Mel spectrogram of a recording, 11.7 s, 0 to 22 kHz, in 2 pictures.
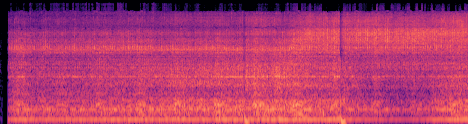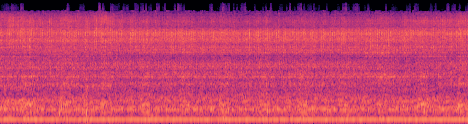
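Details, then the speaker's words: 2002 Volvo V70, timing belt reportedly replaced about 20,000 miles ago, with an aftermarket water pump and a suspected aftermarket idler; petrol engine idles steadily with a busy whirring chatter over its hum, source not yet found. "Let's start it up. See if we can tell where the sound's coming from."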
